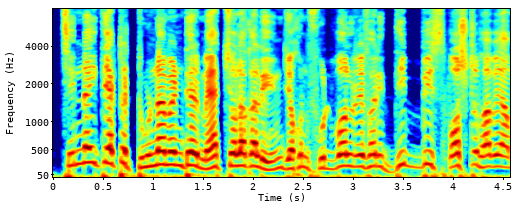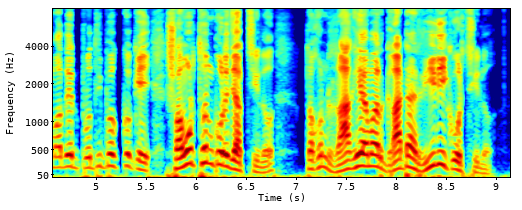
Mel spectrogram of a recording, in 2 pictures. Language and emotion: Bengali, angry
